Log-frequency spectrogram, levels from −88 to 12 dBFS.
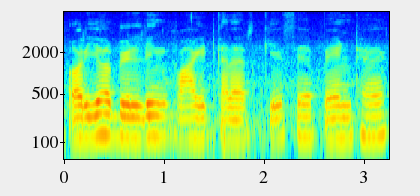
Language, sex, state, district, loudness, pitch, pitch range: Hindi, male, Bihar, Kaimur, -18 LUFS, 120 Hz, 115-125 Hz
